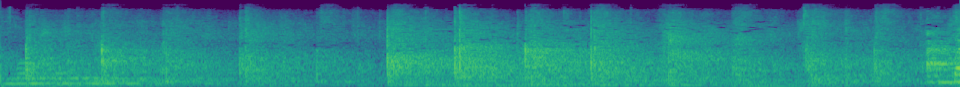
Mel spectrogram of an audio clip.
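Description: Footsteps going down a staircase: a run of sharp knocks, roughly two a second and a little uneven, each with a short ringing tail.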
